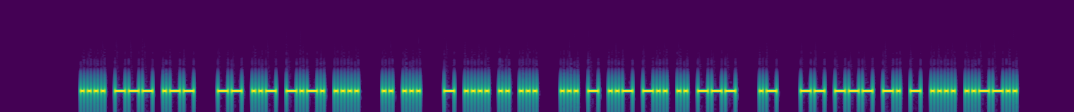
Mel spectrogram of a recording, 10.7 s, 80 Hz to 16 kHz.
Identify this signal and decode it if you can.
Morse code, heard as a keyed tone, about 34 wpm, 700 Hz. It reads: HOW MUCH IS THIS STUDIO A MONTH?
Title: Sentences from Top 1200 Words 35wpm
